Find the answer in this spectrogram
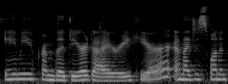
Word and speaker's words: Dyery: Amy from the dear diary here and I just wanted to welcome you to this YouTube account so diary in this context is spelled d-y-e-r-y and I named it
